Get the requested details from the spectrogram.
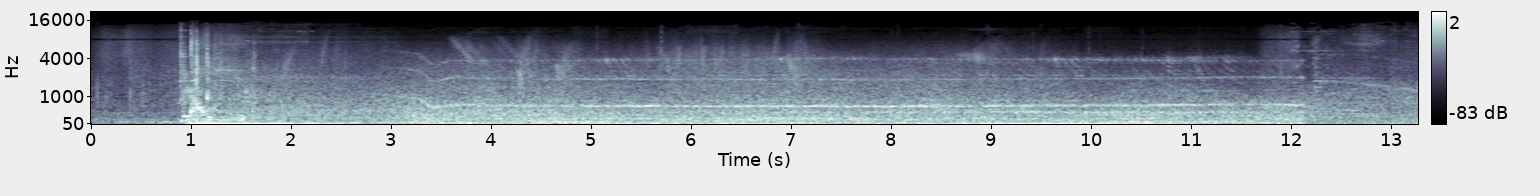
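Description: A spaceship roars steadily as it flies.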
